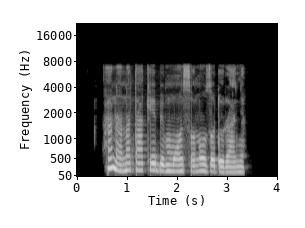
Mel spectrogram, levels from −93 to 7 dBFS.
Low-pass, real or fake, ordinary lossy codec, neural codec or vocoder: 7.2 kHz; real; none; none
